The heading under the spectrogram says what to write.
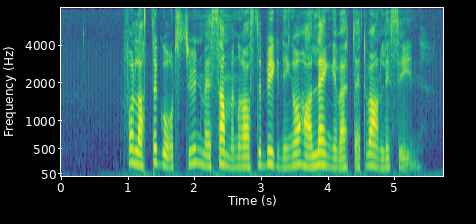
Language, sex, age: Norwegian, female, 54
